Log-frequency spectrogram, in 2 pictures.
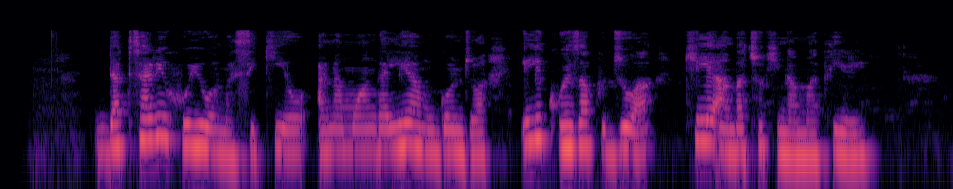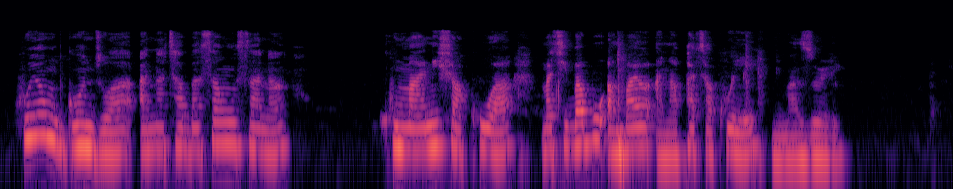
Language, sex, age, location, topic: Swahili, female, 25-35, Kisumu, health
